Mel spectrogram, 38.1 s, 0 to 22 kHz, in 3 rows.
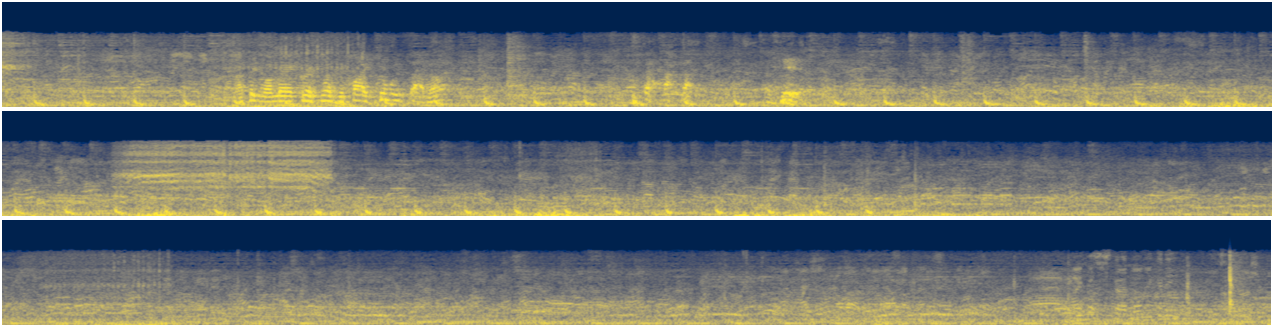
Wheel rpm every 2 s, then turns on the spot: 20, 20, 0, 0, 0, 0, 0, 120, 10, 0, 0, 0, 0, 20, 0, 0, 0, 0, 0.
2-4 16-18 26-28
